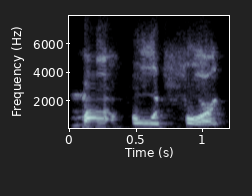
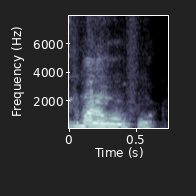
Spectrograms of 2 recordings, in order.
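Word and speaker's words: Malahoo Forte: Malafort Fort. Yes. Fort was the justice. Malahu. Her name is Malahu Fort.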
